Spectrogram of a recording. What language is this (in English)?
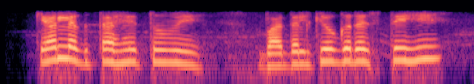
Hindi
